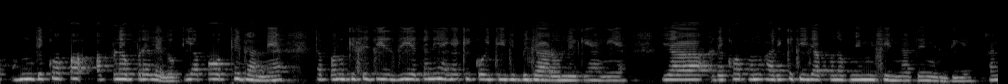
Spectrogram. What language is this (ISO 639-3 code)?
pan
